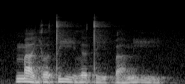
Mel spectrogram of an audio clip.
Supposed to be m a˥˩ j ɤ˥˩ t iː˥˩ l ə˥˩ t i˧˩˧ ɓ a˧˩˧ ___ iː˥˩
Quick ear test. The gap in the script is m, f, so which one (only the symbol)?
m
